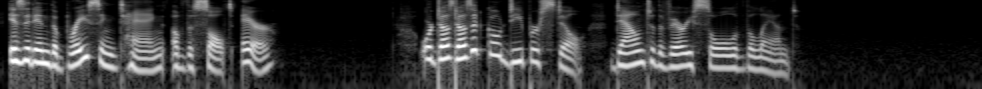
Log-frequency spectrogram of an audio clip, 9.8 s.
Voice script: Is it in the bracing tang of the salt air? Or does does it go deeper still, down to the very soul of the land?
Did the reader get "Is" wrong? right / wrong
right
